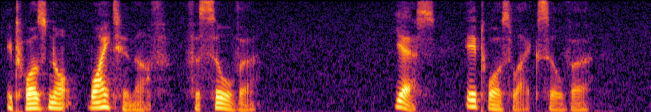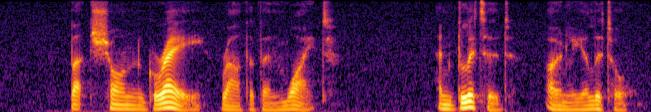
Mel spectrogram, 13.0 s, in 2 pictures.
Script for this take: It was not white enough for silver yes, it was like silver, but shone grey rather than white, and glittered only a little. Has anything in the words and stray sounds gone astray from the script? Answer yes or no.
no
